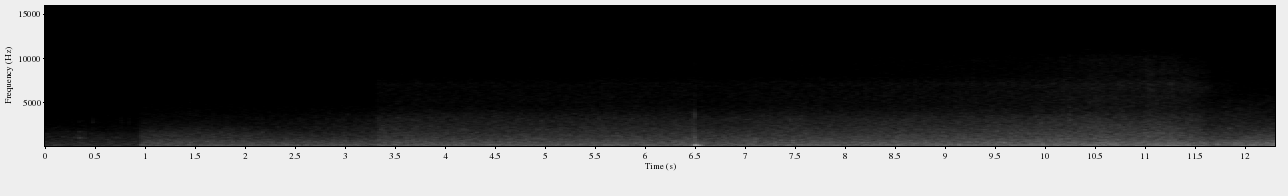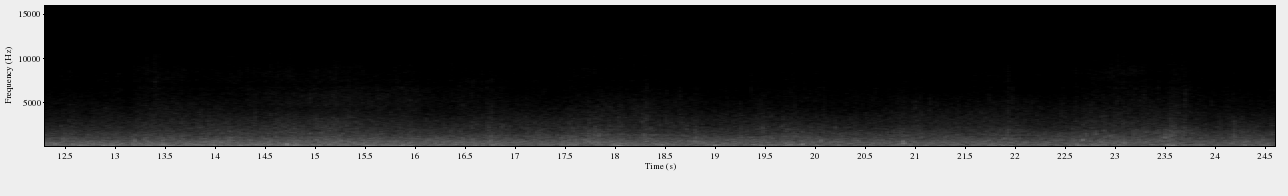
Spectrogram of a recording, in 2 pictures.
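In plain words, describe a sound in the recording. Rushing river water splashes and roars around a kayak, growing louder.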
